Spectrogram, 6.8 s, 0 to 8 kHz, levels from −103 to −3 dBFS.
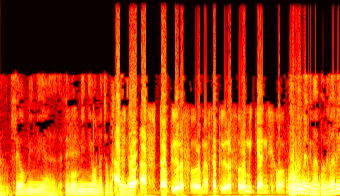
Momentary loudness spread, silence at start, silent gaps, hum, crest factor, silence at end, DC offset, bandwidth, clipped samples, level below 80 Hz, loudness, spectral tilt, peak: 7 LU; 0 s; none; none; 10 dB; 0 s; under 0.1%; 8 kHz; 4%; -32 dBFS; -10 LUFS; -8.5 dB/octave; 0 dBFS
